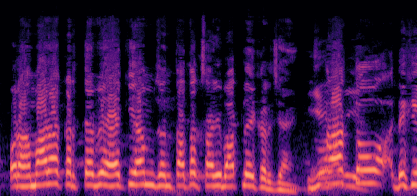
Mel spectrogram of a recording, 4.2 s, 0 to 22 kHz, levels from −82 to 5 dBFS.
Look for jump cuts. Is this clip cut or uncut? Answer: cut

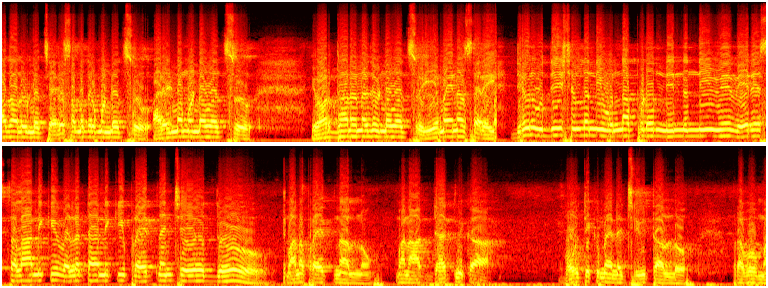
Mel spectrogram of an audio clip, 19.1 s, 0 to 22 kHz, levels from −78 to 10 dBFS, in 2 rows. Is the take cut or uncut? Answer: cut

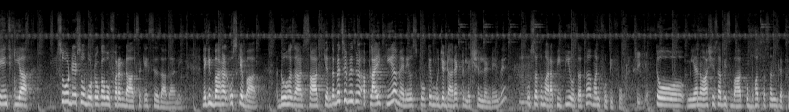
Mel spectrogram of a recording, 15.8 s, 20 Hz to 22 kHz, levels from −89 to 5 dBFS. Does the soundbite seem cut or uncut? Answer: uncut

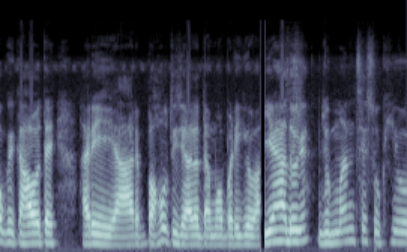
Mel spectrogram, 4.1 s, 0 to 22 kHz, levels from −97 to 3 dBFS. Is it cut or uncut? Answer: cut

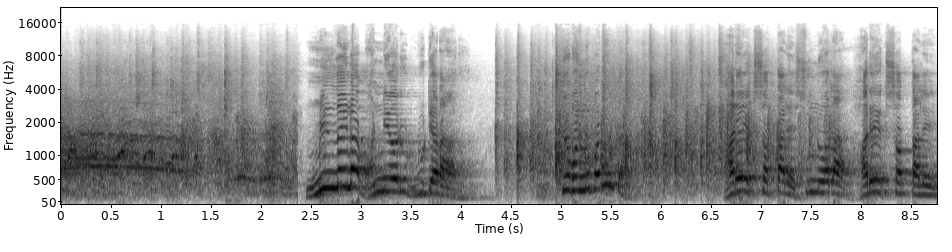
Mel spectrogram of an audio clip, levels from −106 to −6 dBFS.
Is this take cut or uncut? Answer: cut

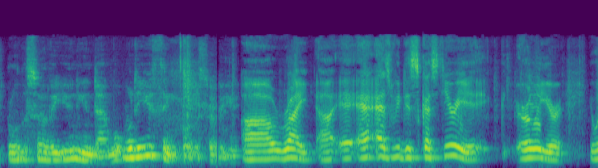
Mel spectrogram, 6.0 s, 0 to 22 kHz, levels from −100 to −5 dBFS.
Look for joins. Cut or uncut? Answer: uncut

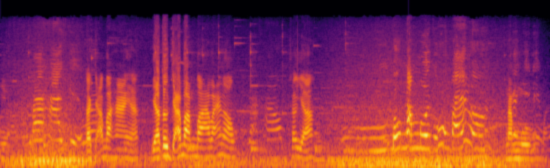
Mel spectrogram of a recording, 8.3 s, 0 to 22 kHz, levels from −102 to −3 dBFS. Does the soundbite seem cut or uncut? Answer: uncut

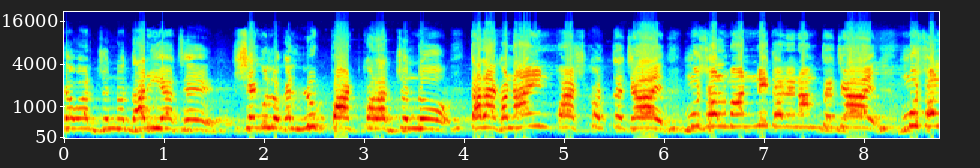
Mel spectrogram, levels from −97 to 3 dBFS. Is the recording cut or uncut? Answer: uncut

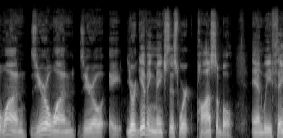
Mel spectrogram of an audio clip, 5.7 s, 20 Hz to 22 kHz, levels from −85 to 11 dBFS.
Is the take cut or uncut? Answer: uncut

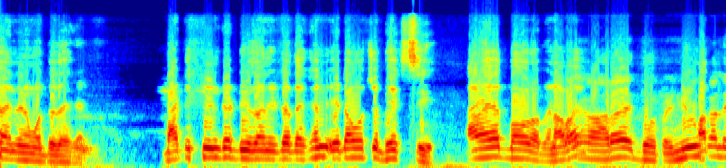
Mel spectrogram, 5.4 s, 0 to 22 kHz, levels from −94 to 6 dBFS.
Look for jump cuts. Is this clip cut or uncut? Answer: uncut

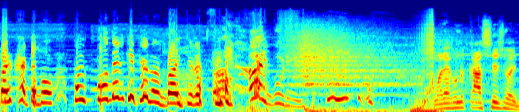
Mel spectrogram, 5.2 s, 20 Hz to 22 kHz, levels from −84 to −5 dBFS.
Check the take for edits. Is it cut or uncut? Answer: cut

